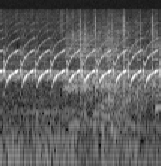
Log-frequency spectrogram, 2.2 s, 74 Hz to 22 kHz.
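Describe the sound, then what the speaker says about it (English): A car alarm in Resident Evil 6 blares alone, cycling rapid warbling chirps in a fast regular pattern, fairly close and steady throughout. "it's a car alarm"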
